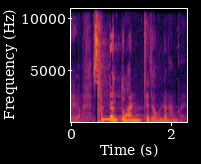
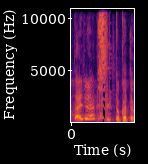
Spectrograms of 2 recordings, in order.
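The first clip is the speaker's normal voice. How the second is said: amused teasing; 8 semitones higher, faster than usual. Retold or imitated. Wife's teasing remark, retold with laughter.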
